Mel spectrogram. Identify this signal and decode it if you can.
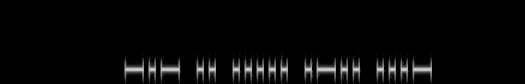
Morse code, heard as a keyed tone, about 20 wpm, 700 Hz. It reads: KI5LV
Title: Speed Racing - USA 2x2 Call Signs 17wpm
